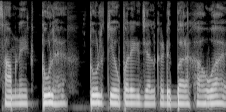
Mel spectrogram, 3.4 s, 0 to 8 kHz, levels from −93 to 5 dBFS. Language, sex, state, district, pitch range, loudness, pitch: Hindi, male, Jharkhand, Ranchi, 145-155 Hz, -16 LUFS, 150 Hz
